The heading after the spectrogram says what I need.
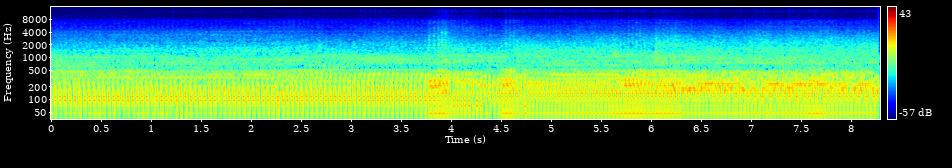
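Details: Abandoned MTD Bolens riding mower revived: single-cylinder engine restarted after fuel valve was found off, blades engaged; steady, even drone with no misses, knocks or surging across the run, running super smooth and healthy.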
